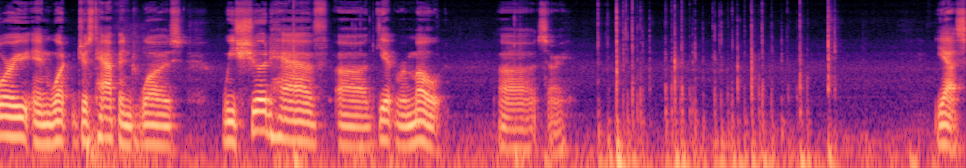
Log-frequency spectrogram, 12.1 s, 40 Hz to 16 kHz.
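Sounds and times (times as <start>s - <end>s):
keyboard typing: 3.6s - 4.0s, 6.4s - 10.6s.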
